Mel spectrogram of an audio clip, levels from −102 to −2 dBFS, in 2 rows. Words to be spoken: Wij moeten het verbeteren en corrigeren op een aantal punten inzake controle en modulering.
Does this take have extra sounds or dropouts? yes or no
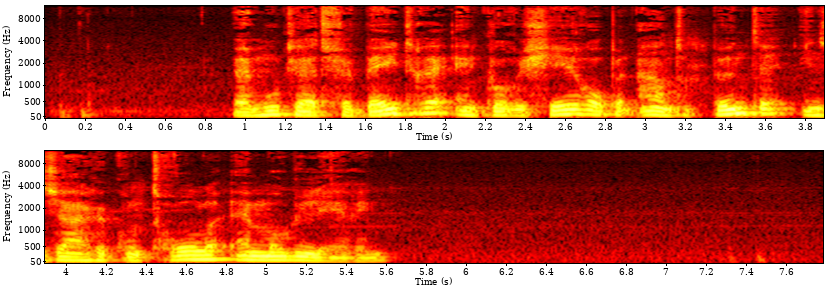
no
